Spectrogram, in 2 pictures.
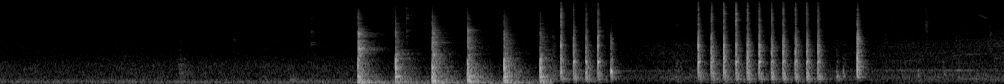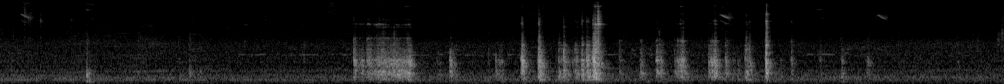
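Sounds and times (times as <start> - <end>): hammer striking metal: 3.6 - 6.2.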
